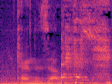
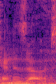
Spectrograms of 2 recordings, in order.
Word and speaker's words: Canizales: Again, we are with, and I almost butchered your last name. Canizales. You got it. Canizales.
